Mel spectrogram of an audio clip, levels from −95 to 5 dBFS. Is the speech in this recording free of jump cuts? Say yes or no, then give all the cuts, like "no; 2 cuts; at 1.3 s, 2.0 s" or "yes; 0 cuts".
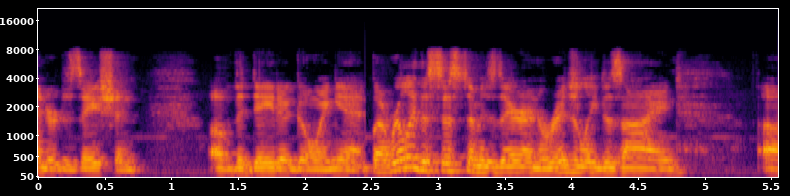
no; 1 cut; at 2.5 s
